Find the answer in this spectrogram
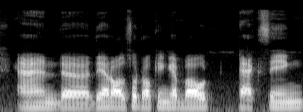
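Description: Fairly even intonation from a male speaker. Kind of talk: interview answer. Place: garden.

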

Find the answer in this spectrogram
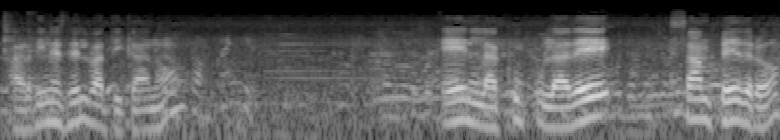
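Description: Over noticeable background noise, a man speaks at a fairly high pitch and a very slow pace, in a dry sound with no echo. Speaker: family member filming. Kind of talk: casual talk to camera, amused interviewer. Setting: outdoors at a tourist site. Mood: relaxed, amused. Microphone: phone near.

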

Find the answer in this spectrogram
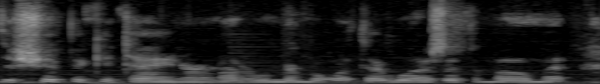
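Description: A man is talking while faint music sounds in the background. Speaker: DIY channel host. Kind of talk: tutorial. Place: home room. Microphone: phone near.

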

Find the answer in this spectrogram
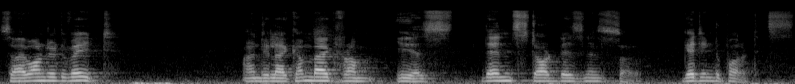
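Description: A man's fairly high, dark, mellow voice with an Indian accent, monotone and flat, at a fairly slow pace with long, frequent pauses. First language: Telugu. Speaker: missionary preacher. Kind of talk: sermon. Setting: church. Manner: halting. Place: church.

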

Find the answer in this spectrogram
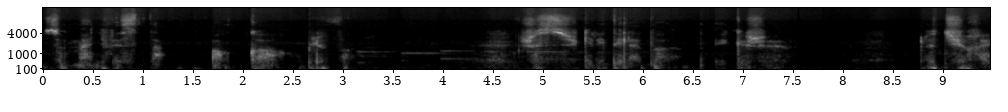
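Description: A woman whispers, speaking very slowly. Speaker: ASMR storyteller. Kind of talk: horror story narration. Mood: eerie, suspenseful. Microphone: studio mic.

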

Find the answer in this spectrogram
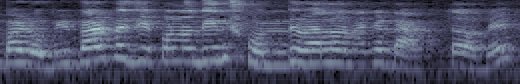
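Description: Through noticeable background noise comes a woman's high-pitched voice. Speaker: lifestyle vlogger. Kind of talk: casual vlog narration. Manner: chatty.

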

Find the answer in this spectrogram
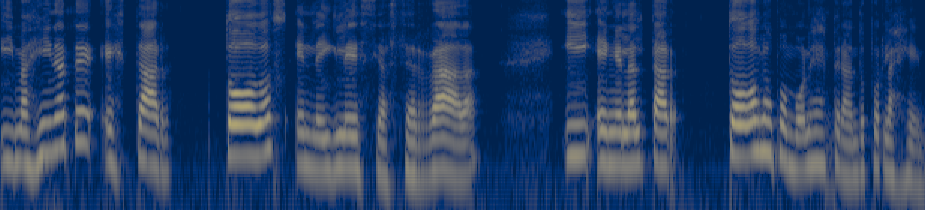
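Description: A woman's lively intonation at a fairly slow pace, over a quiet background. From Venezuela, Upata (Bolívar state); Bolívar, Venezuela. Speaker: chocolate journalist and business owner; interview guest. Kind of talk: radio interview. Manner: animated. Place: studio. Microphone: studio mic.

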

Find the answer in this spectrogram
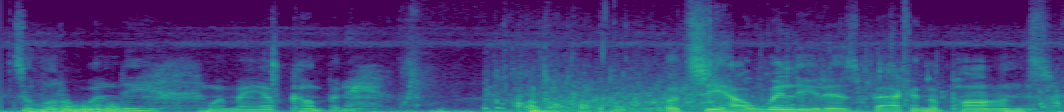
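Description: A man talks at a fairly quick pace. Loud background noise surrounds a dry sound with no echo. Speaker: kayak angler vlogger. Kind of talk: casual vlog chat. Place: waterside. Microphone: phone near.

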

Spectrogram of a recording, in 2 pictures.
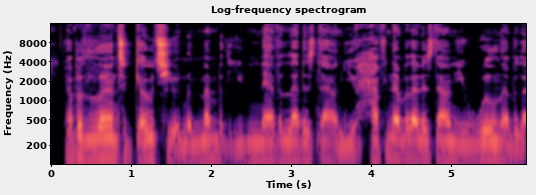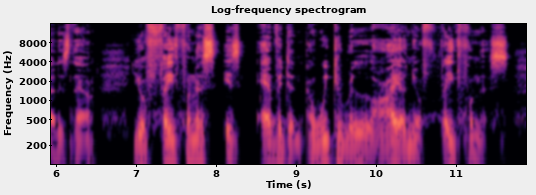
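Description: With a British accent, a man speaks in a warm, dark, mellow tone at a fairly low pitch. His pace is moderate and his intonation fairly even. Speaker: church devotional leader. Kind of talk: devotional with fervent prayer. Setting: online video. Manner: earnest, repetitive, fervent; warm, encouraging.

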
